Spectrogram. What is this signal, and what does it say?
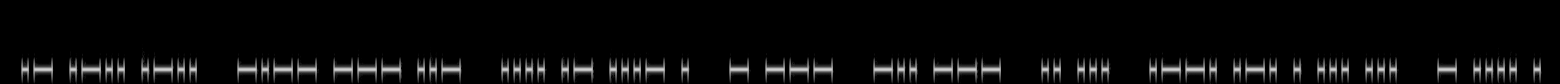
Morse code, heard as a keyed tone, about 20 wpm, 700 Hz. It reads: ALL YOU HAVE TO DO IS PRESS THE
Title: Sentences with 6-Word Phrases - Spoken Beginning - 20wpm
